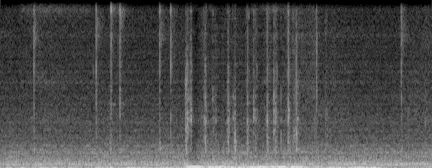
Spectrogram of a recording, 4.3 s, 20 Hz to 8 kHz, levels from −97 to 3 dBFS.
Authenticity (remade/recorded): remade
